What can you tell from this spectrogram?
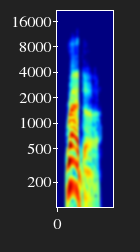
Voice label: "RADA", British

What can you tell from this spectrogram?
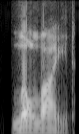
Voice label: "lowlight", American

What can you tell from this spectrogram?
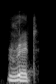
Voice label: "red", Indian

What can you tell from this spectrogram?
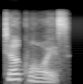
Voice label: "turquoise", Indian

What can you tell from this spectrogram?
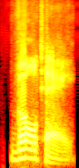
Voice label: "volte", American

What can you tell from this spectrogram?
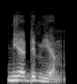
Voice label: "neodymium", Indian

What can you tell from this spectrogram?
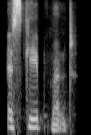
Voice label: "Escapement", Indian

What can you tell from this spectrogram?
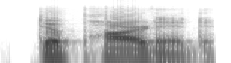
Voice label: "departed", American

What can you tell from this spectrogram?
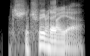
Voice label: "Kshatriya", American

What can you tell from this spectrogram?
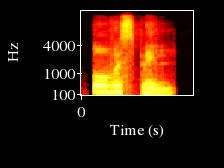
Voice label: "overspill", Indian

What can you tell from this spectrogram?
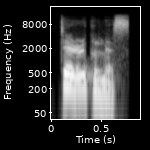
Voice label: "terricolous", Indian

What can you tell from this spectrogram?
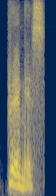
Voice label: "premiss", Indian; Dictionary

